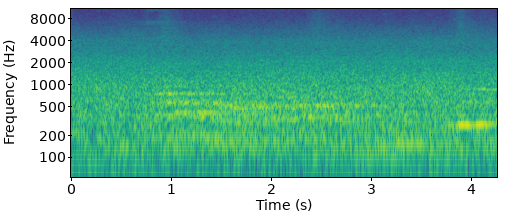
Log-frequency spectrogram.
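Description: A steady, loud rushing noise with no clear source. Faint tones sit in it from about one to two and a half seconds in.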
